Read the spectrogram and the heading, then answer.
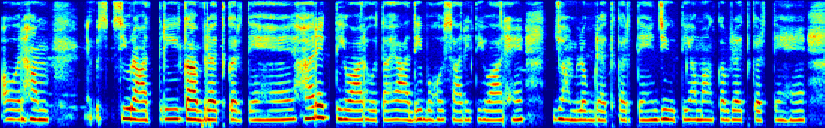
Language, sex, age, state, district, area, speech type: Hindi, female, 18-30, Uttar Pradesh, Jaunpur, urban, spontaneous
